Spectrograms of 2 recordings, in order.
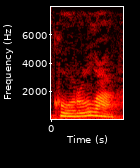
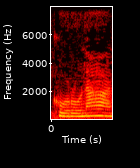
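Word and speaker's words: cholera: ล่ะ คือ เอา ล่ะ อัน นี้ Corolla ไม่ ใช่ Corona นะ คะ ไม่ เหมือน กัน นะ คะ อาร์ม EV นะ คะ ออก เสียง โหล นะ คะ Corolla ฮะ โก๋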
